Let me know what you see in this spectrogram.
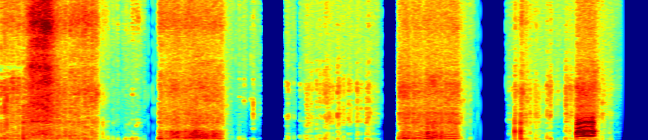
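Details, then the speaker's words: A young child snoring while napping. "तो जनाब finally जो है वो मैं सो के उठ गई हूँ और आप के जो है वो खर्राटे सुन सकते हैं। तो ज़रा सुनते हैं इनके खर्राटे।"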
